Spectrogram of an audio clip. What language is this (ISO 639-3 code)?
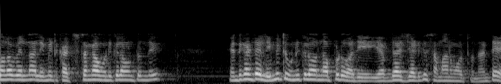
tel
